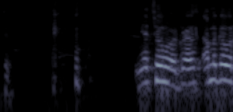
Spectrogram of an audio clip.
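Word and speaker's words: Yetur Gross-Matos: I'm going to go with AJ over Yarns Gross Matos. I said that wrong too. Yetur Gross.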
